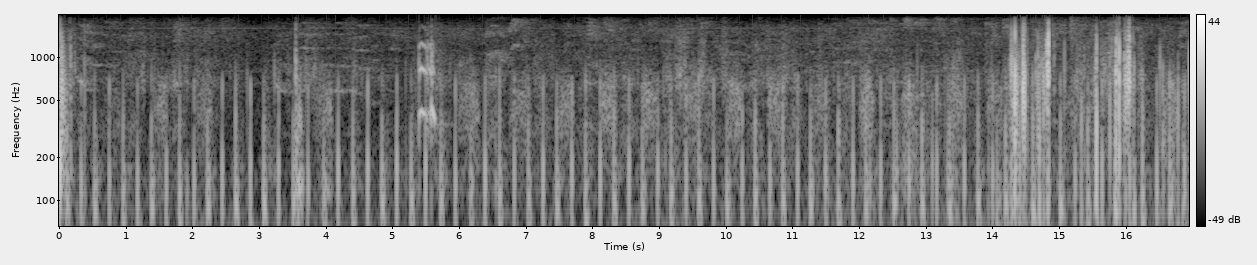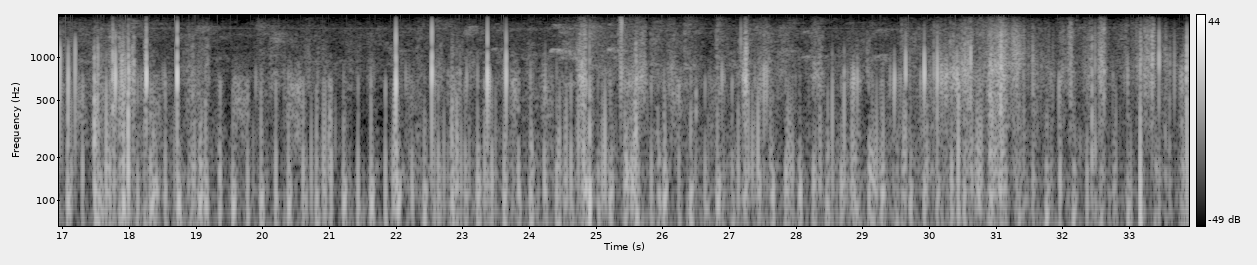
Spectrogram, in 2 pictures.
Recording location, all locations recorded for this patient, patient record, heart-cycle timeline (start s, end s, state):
mitral valve (MV)
aortic valve (AV)+mitral valve (MV)
#Age: Infant
#Sex: Male
#Height: 71.0 cm
#Weight: 9.7 kg
#Pregnancy status: False
#Murmur: Absent
#Murmur locations: nan
#Most audible location: nan
#Systolic murmur timing: nan
#Systolic murmur shape: nan
#Systolic murmur grading: nan
#Systolic murmur pitch: nan
#Systolic murmur quality: nan
#Diastolic murmur timing: nan
#Diastolic murmur shape: nan
#Diastolic murmur grading: nan
#Diastolic murmur pitch: nan
#Diastolic murmur quality: nan
#Outcome: Normal
#Campaign: 2014 screening campaign
0.00	0.41	unannotated
0.41	0.52	diastole
0.52	0.60	S1
0.60	0.74	systole
0.74	0.80	S2
0.80	0.96	diastole
0.96	1.04	S1
1.04	1.16	systole
1.16	1.24	S2
1.24	1.38	diastole
1.38	1.46	S1
1.46	1.58	systole
1.58	1.66	S2
1.66	1.80	diastole
1.80	1.88	S1
1.88	2.00	systole
2.00	2.08	S2
2.08	2.22	diastole
2.22	2.30	S1
2.30	2.42	systole
2.42	2.48	S2
2.48	2.62	diastole
2.62	2.72	S1
2.72	2.86	systole
2.86	2.92	S2
2.92	3.06	diastole
3.06	3.14	S1
3.14	3.26	systole
3.26	3.32	S2
3.32	3.50	diastole
3.50	3.58	S1
3.58	3.72	systole
3.72	3.78	S2
3.78	3.96	diastole
3.96	4.06	S1
4.06	4.17	systole
4.17	4.23	S2
4.23	4.40	diastole
4.40	4.48	S1
4.48	4.62	systole
4.62	4.68	S2
4.68	4.82	diastole
4.82	4.92	S1
4.92	5.04	systole
5.04	5.12	S2
5.12	5.27	diastole
5.27	5.35	S1
5.35	5.49	systole
5.49	5.56	S2
5.56	5.70	diastole
5.70	5.78	S1
5.78	5.92	systole
5.92	5.99	S2
5.99	6.16	diastole
6.16	6.24	S1
6.24	6.38	systole
6.38	6.44	S2
6.44	6.58	diastole
6.58	6.68	S1
6.68	6.82	systole
6.82	6.88	S2
6.88	7.02	diastole
7.02	7.10	S1
7.10	7.24	systole
7.24	7.32	S2
7.32	7.46	diastole
7.46	7.54	S1
7.54	7.66	systole
7.66	7.74	S2
7.74	7.88	diastole
7.88	7.98	S1
7.98	8.10	systole
8.10	8.16	S2
8.16	8.30	diastole
8.30	8.40	S1
8.40	8.52	systole
8.52	8.60	S2
8.60	8.74	diastole
8.74	8.82	S1
8.82	8.96	systole
8.96	9.02	S2
9.02	9.16	diastole
9.16	9.26	S1
9.26	9.40	systole
9.40	9.45	S2
9.45	9.58	diastole
9.58	9.66	S1
9.66	9.80	systole
9.80	9.86	S2
9.86	10.00	diastole
10.00	10.08	S1
10.08	10.24	systole
10.24	10.30	S2
10.30	10.42	diastole
10.42	10.52	S1
10.52	10.65	systole
10.65	10.71	S2
10.71	10.84	diastole
10.84	10.92	S1
10.92	11.06	systole
11.06	11.12	S2
11.12	11.26	diastole
11.26	11.34	S1
11.34	11.48	systole
11.48	11.54	S2
11.54	11.68	diastole
11.68	11.76	S1
11.76	11.88	systole
11.88	11.96	S2
11.96	12.08	diastole
12.08	12.18	S1
12.18	12.30	systole
12.30	12.36	S2
12.36	12.50	diastole
12.50	12.60	S1
12.60	12.72	systole
12.72	12.80	S2
12.80	12.92	diastole
12.92	33.90	unannotated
